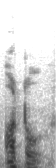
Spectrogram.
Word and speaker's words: Otto: This is नॉट ऑटो, AUTO, spelling क्या है OTTO, ऑटो।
